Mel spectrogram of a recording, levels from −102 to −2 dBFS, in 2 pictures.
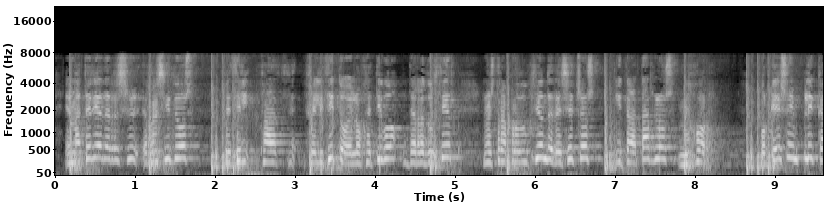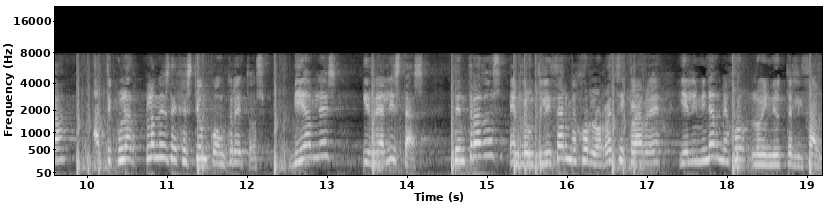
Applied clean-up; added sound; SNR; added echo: none; Gunshot, gunfire; 10 dB; reverberation time 2.3 s.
